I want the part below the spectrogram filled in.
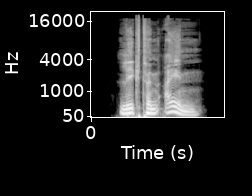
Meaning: inflection of einlegen: 1. first/third-person plural preterite 2. first/third-person plural subjunctive II
- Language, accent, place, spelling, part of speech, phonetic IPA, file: German, Germany, Berlin, legten ein, verb, [ˌleːktn̩ ˈaɪ̯n], De-legten ein.ogg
